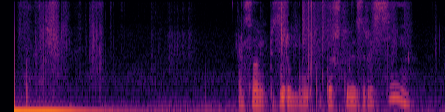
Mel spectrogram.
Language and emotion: Russian, neutral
